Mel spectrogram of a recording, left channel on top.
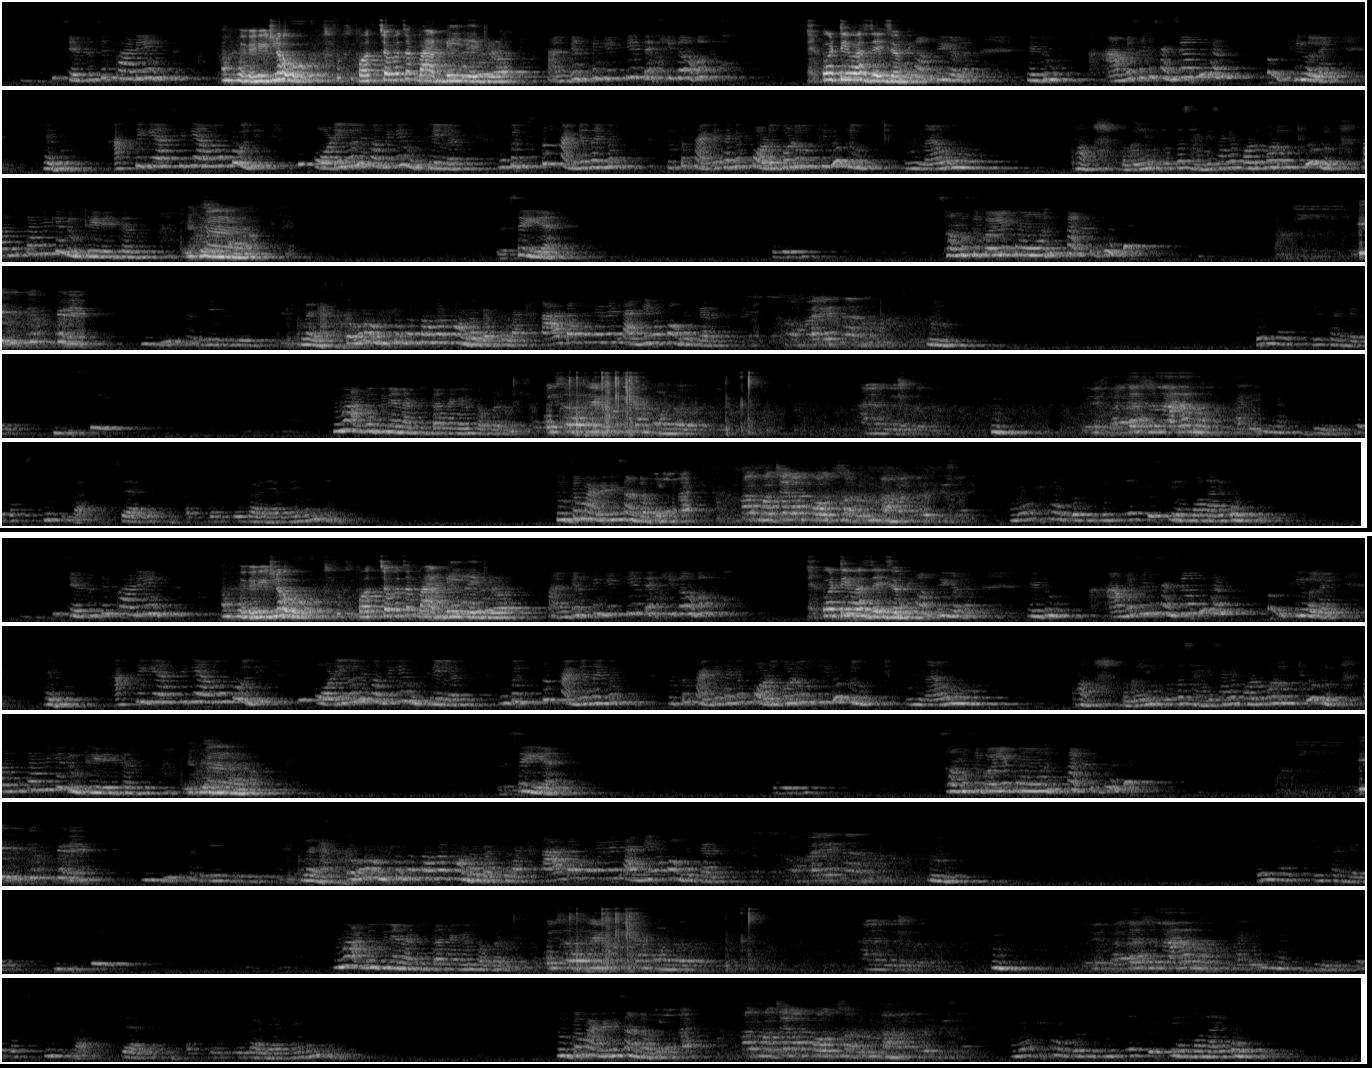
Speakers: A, on the left (about 65°); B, on the left (about 30°).
A: ସେଇଠୁ ଫାଡ଼ି ହେଇଗ
B: ହେଇଲୋ-ଓ ପଛ ପଛ
A: ସାଙ୍ଗେ
B: ବାଡେଇ
A: ସାଙ୍ଗେ
B: ହେଇଯାଇଥିବ।
A: ସାଙ୍ଗେ ସାଙ୍ଗେ କିଏ ଦେଖିଦବ ବୋଲି
B: ଉଠି
A: ଉଠିକିନା
B: ବସି ଯାଇଛନ୍ତି।
A: ବସିଗଲା। ସେଇଠୁ ଆମେ ସେଇଠୁ ସାଙ୍ଗେ ସାଙ୍ଗେ ଅନେଇଲାଳୁ ସେ ଉଠି ଗଲାଇଁ, ସେଇଠୁ ଆସିକି ଆସିକି ଆମକୁ କହୁଛି ମୁଁ ପଡିଗଲି ମତେ କେହି ଉଠେଇଲନି। ମୁଁ କହିଲି ତୁତ ସାଙ୍ଗେ ସାଙ୍ଗେ ତୁ ତ ସାଙ୍ଗେ ସାଙ୍ଗେ ପଡୁ ପଡୁ ଉଠିଗଲୁ ଆଉ-ଉଁ ହଁ, ମୁଁ କହିଲି ତୁ ତ ସାଙ୍ଗେ ସାଙ୍ଗେ ପଡୁ ପଡୁ ଉଠିଗଲୁ। ଆଉ ତୋତେ ଆମେ କେଁତି ଉଠେଇ ଯାଇଥାନ୍ତୁ? ସେଇଠୁ
B: ହୁଁ
A: ସେୟା। ସେ <unintelligible> ସମସ୍ତେ କହିଲେ କୋଣ <unintelligible>
B: <inaudible>
A: <inaudible> ନାଇଁ, ସେ ଗୋଟେ ଉତୁପାତ ହବା କଣ ଦରକାର ଥିଲା। ଆ ତା ସାଙ୍ଗେ ଯାଇଁ ଲାଗିବା କଣ ଦରକାର?
B: <inaudible>
A: ହୁଁ। ଓ! କିିଏ ସାଙ୍ଗରେ ହଁ, ତୁ ଆଗତୁରିଆ ନାଗୁ ତା ସାଙ୍ଗରେ ସବୁବେଳେ।
B: <inaudible> <inaudible>
A: ହୁଁ
B: <inaudible>
A: ଏ ନାହିଁ ସେ ବସିଥିଲା, ଚେୟାର୍ ରେ <unintelligible> ବାଡେୟା ପାଇଁ ନା ତୁ ତ ମାରିଣି ସଣ୍ଡ।
B: <unintelligible>
A: ମୋ ଫୋନ୍ ରେ <inaudible> ସିଏ ମୋ ନାଁରେ କହୁଚି।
